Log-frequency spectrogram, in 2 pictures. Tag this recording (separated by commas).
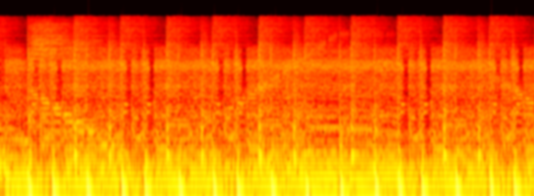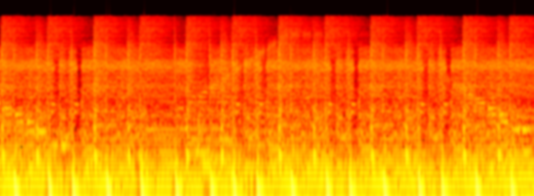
Music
